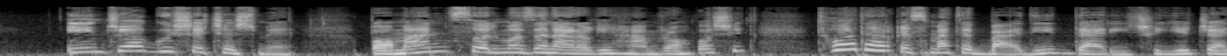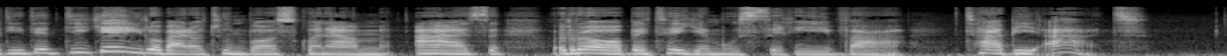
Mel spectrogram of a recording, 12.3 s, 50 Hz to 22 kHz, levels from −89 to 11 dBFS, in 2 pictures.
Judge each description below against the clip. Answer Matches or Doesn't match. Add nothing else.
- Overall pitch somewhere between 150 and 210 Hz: Matches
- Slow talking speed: Matches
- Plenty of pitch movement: Matches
